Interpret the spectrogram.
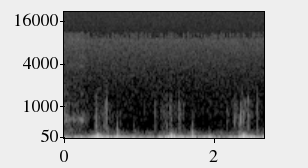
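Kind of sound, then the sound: human body sound, heartbeat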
